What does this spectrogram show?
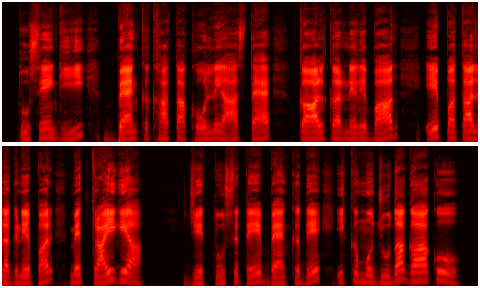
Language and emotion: Dogri, surprised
